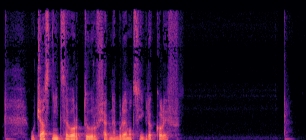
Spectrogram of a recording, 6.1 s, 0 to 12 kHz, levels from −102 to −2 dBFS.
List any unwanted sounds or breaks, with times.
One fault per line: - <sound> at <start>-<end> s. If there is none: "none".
none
